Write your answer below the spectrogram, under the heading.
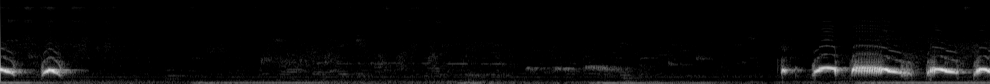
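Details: Spotted dove in "kuk 3" style: one or two soft coos open, then a long quiet stretch with low background hum, before a full phrase of a longer hollow coo and several shorter rounded coos at the end.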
